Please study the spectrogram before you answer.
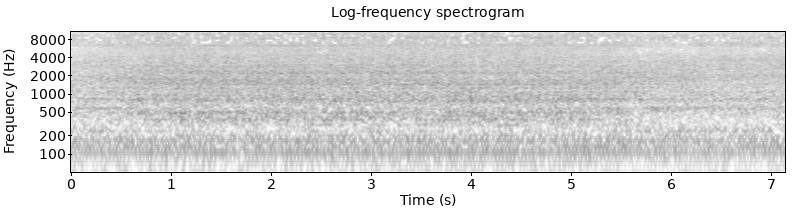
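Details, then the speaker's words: Toyota Tacoma (2007 in the title, later called a 2009) at idle before Snake Oil additive goes into the engine oil and transmission: smooth, even idle with a steady low hum and no knocks, ticks or misses. Already quiet and healthy. "pretty quiet sounding truck already but we're going to put the additive in the oil and the transmission and see if it makes any difference like it's made in all my other vehicles"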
